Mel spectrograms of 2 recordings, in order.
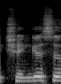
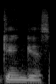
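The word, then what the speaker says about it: Chinggis: um the um but I will say chingis in there and I get smiles from The Waitresses because I say it correctly because like they they're they're not used to people saying it correctly they're they're used to everybody saying genas or Kublai right that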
